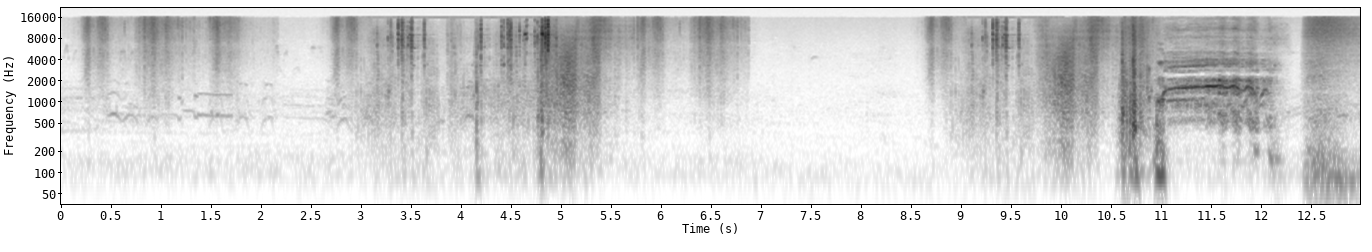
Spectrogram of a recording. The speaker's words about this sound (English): Oh, you've ridden a horse before.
